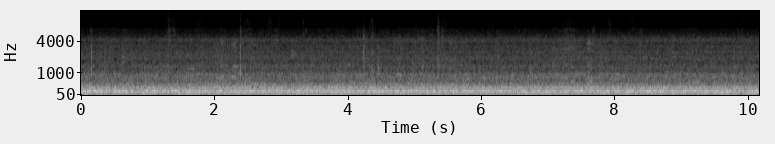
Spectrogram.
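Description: Steady cabin hum of an Airbus A320-232 taxiing, its IAE V2500 turbofans at low taxi power, heard from inside the passenger cabin, with a few faint ticks.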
